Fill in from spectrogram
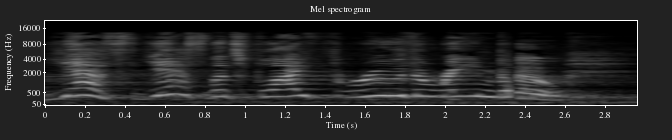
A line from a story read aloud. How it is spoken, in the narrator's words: I yelled out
